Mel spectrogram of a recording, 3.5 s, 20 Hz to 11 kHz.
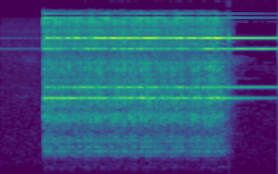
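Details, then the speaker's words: Western Electric 5302 rotary desk telephone after bell circuit service, ring cycle from analyzer on final checkout: loud fast even metallic bell rattle about two seconds, cuts off cleanly; normal ringing. "So we'll go ahead and start a ring cycle. We're going to let that go a few times."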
